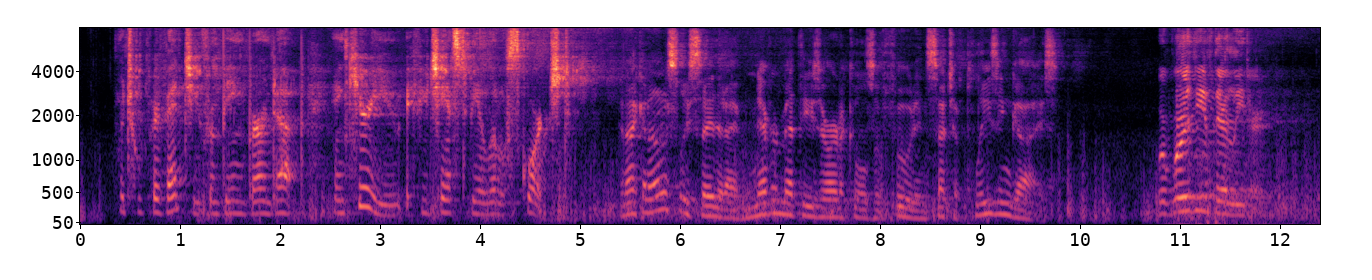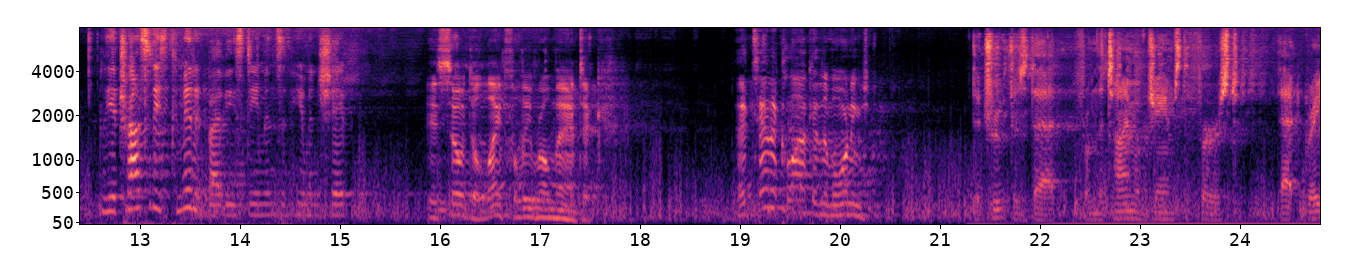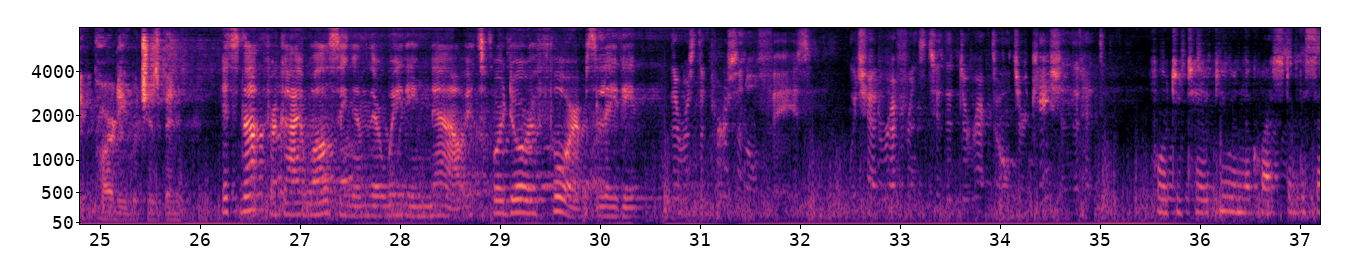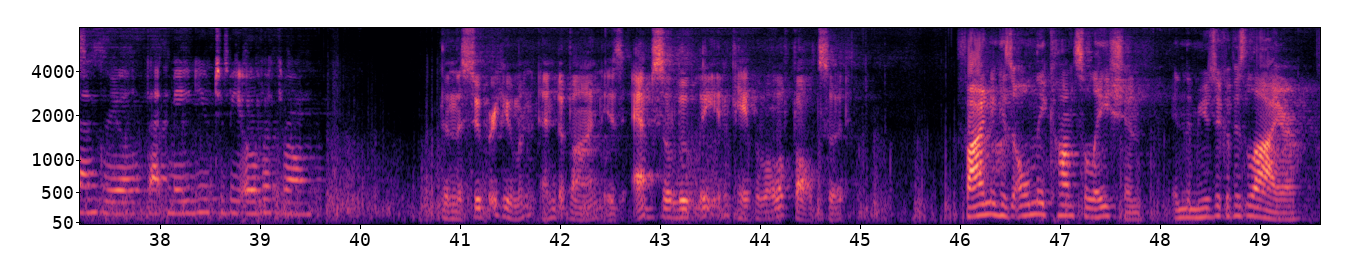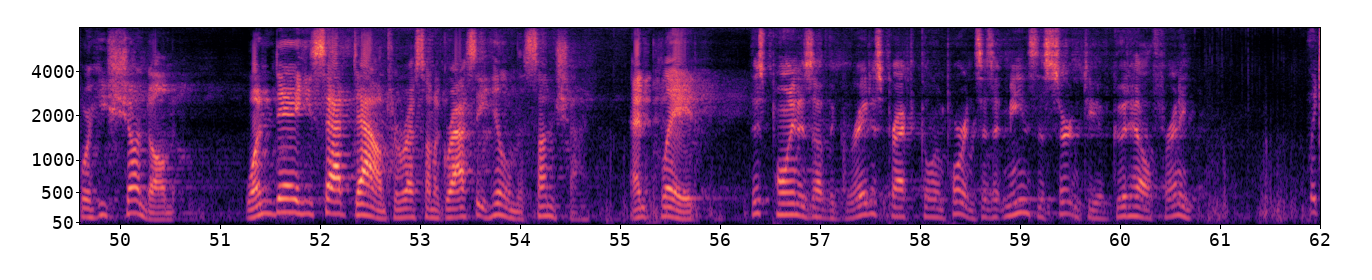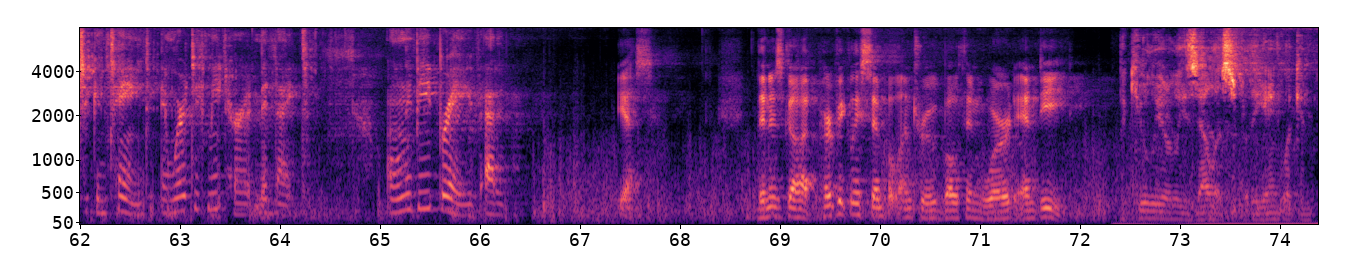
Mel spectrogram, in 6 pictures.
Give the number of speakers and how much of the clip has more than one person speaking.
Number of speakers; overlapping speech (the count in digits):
10, no overlap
